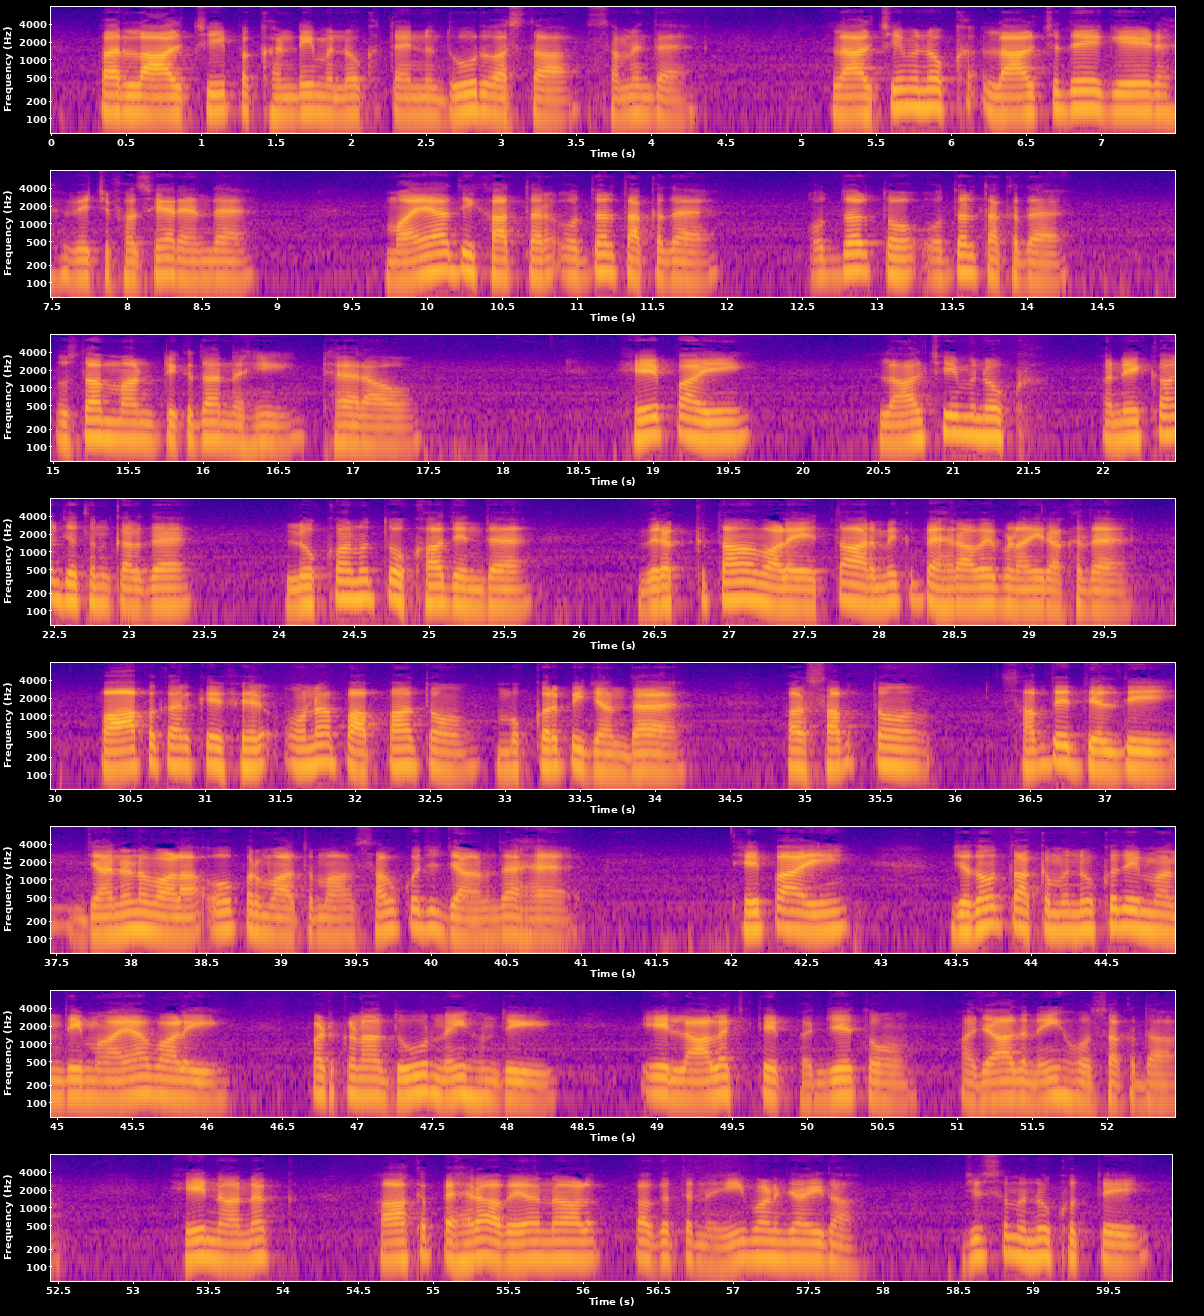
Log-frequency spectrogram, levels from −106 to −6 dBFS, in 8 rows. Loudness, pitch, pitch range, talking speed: -23 LUFS, 130 Hz, 120-140 Hz, 115 wpm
